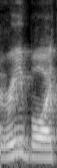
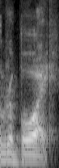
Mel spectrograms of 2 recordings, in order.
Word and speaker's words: Reaboi: I should have got the pronunciation before we started, but we're here today with David Reaboi.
